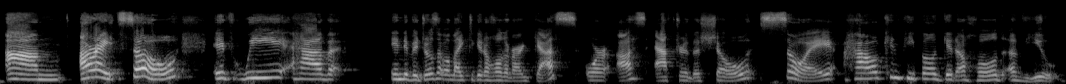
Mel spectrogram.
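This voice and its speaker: Brief: woman, 40s, co-host, bright and chatty, upbeat. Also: on the high side, lively intonation, a little slow. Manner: chatty and upbeat, self-teasing. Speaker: podcast co-host. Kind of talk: casual podcast chat.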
